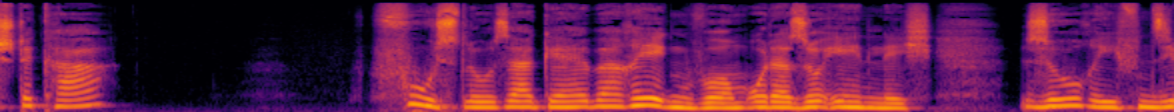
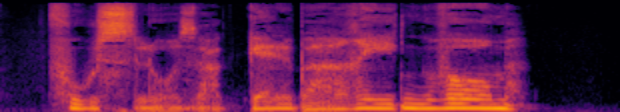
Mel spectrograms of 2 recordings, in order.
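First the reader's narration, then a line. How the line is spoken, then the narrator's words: Musing purr. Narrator (German): schnurrte Bagheera in die Borsten seines Bartes, als ob er versuche, sich zu erinnern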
